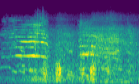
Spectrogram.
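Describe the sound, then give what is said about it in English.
A chainsaw, held by a creepy clown beside a car at a car wash, revs loudly and steadily, its whining buzz rising and falling in pitch over a couple of seconds, with a sputtering, rough edge. “Because, of course, you have to have a chainsaw.”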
